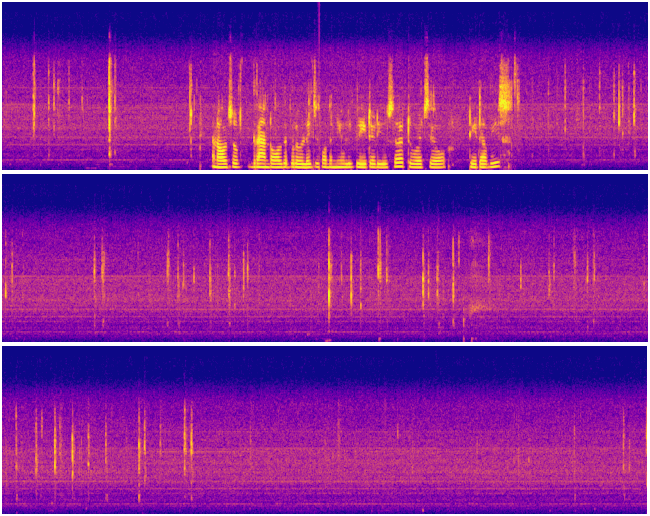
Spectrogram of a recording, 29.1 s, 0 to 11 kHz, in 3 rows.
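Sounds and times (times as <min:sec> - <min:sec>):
faint steady hum: 0:00.0 - 0:29.0
computer keyboard typing: 0:00.4 - 0:01.8, 0:07.6 - 0:09.9, 0:11.0 - 0:11.3, 0:12.1 - 0:13.5, 0:14.6 - 0:16.6, 0:17.4 - 0:18.6, 0:19.3 - 0:22.3.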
